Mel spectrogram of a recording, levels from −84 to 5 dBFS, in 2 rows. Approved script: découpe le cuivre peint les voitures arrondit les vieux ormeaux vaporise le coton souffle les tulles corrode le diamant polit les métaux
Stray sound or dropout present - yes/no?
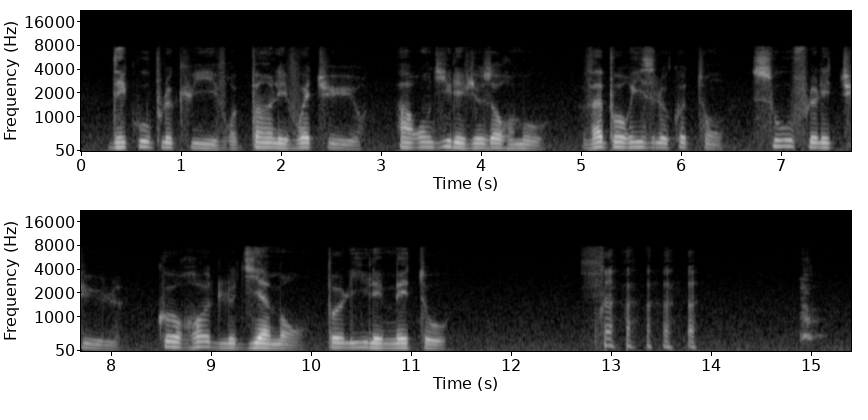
yes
